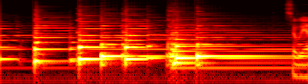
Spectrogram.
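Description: Clawhammer banjo picks through one measure of the fiddle tune Cold Frosty Morn, a quick run of about seven bright, ringing plucked notes that sustain and overlap, played solo and close up.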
